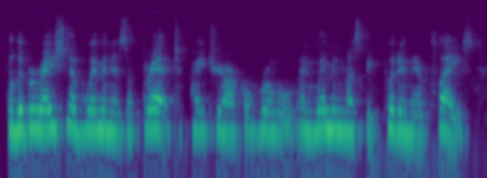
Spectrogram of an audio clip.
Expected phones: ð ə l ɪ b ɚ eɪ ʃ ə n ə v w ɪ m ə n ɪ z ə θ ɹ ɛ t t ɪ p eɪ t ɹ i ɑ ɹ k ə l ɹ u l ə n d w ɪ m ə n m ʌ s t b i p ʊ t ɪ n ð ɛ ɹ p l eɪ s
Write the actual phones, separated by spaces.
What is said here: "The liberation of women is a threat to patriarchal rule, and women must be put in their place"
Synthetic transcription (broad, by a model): ð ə l ɪ b ɚ eɪ ʃ ə n ə v w ɪ m ə n ɪ z ə θ ɹ ɛ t t ɪ p eɪ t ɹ i ɑ ɹ k l ɹ u l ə n w ɪ m ə n m ʌ s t b i p ʊ t ɪ n ð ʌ ɹ p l eɪ s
